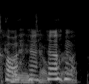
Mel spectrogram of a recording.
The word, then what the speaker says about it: COINTELPRO: You know, that is when COINTELPRO was something. – Oh, is that how you say it? – Yeah, it's COINTELPRO.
